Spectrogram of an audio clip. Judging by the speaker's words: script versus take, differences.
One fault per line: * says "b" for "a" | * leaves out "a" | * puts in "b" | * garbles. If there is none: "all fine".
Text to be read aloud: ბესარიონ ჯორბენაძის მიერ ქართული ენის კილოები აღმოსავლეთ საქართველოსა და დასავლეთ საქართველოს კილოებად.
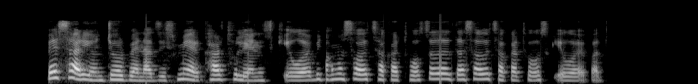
all fine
